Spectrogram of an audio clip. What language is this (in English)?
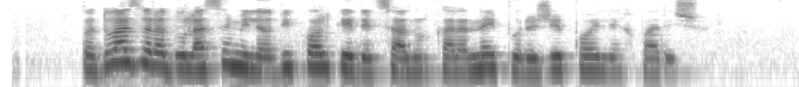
Pashto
